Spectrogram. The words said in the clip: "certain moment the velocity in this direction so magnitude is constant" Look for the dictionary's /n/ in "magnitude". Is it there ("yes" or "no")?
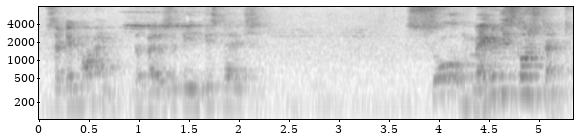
no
